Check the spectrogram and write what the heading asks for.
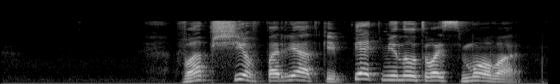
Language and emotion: Russian, positive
